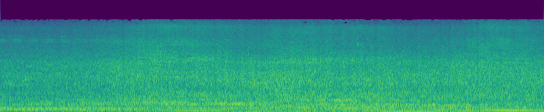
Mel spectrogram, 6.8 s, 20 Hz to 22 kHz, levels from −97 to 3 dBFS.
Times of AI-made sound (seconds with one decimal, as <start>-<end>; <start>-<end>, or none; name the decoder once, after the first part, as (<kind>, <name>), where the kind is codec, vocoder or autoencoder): 2.4-3.7 (codec, SNAC)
